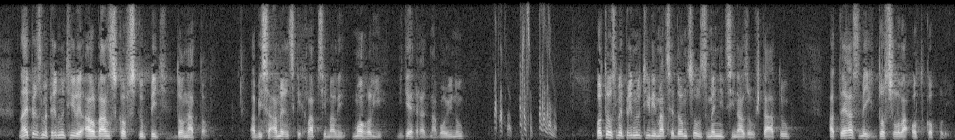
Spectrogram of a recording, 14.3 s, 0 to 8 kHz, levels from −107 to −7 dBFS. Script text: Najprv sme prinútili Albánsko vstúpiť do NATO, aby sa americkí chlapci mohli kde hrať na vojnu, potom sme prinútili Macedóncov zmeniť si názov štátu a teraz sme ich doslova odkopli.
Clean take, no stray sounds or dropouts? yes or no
no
